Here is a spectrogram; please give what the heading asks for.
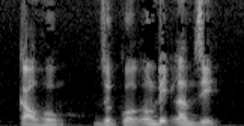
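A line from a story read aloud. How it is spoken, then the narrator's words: Angry shout. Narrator (Vietnamese): Hồng Ma cũng hoàng hồn, lập tức tức giận quát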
